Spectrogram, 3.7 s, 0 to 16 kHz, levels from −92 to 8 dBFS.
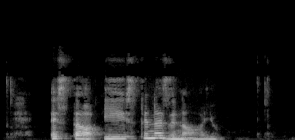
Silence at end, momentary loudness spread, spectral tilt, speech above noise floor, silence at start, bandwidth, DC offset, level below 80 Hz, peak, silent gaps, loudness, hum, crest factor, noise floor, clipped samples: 0.95 s; 9 LU; -5.5 dB/octave; 40 dB; 0.65 s; 9.8 kHz; under 0.1%; -70 dBFS; -6 dBFS; none; -24 LUFS; none; 18 dB; -63 dBFS; under 0.1%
